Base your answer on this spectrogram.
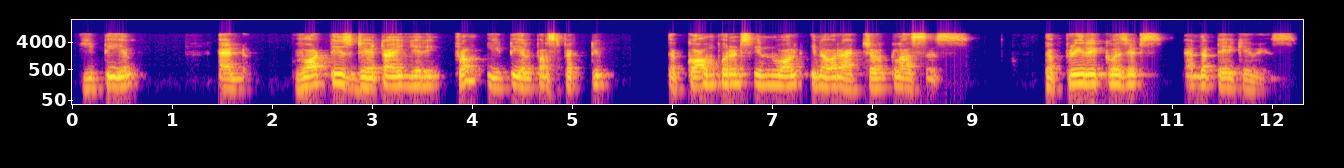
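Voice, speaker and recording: A man with an Indian English accent teaching a live technical class. His voice is weak and low, and he keeps repeating his cues to move on step by step. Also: gravelly, slightly rough, dull audio. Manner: repetitive, keeps saying "let's get started, step by step". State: voice a bit weak and low from overuse. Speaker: trainer.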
